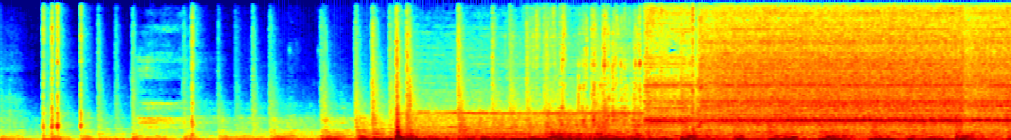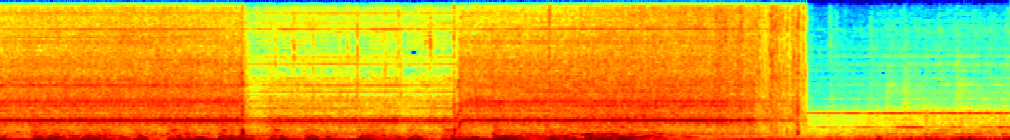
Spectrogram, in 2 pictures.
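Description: Metal lathe starting up about four seconds in and turning a steel workpiece, with a steady high-pitched cutting whine from about six seconds that stops near the end. The chip is not breaking: the cutter throws long stringy steel swarf that winds around the part.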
